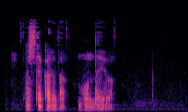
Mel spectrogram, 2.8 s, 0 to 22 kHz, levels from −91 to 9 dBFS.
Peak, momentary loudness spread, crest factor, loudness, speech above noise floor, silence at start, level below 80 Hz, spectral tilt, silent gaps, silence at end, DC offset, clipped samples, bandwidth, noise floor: -6 dBFS; 13 LU; 26 dB; -29 LUFS; 41 dB; 0.4 s; -58 dBFS; -4 dB/octave; none; 1.15 s; under 0.1%; under 0.1%; 11.5 kHz; -69 dBFS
